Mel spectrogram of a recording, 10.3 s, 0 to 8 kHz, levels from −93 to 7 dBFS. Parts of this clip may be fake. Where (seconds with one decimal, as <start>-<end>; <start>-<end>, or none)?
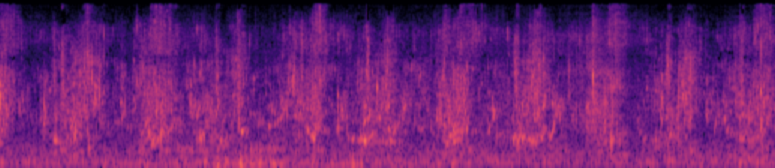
7.5-8.5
